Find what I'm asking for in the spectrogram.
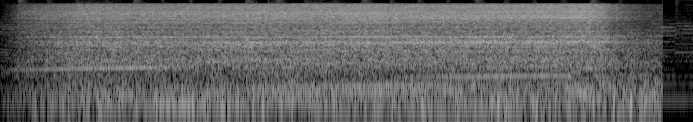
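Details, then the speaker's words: New Holland tractor diesel, recorded by the owner: a heavy roar with a thin, steady whistle over it that is clearest under acceleration; it is a worn turbocharger, and the engine must be stopped to avoid serious damage. "you're right to me this is the noise made by a worn out turbocharger you can hear it clearly when you accelerate"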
